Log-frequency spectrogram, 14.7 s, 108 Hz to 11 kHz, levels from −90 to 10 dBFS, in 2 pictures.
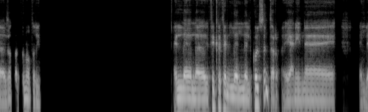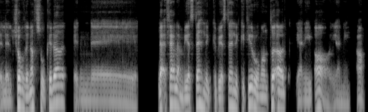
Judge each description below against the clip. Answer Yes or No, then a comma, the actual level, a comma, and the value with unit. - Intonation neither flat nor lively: No, wide, 6.9 semitones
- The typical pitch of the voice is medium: No, very low, 95 Hz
